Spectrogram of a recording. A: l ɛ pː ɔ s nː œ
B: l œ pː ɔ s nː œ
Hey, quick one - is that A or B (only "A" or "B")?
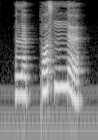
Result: B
